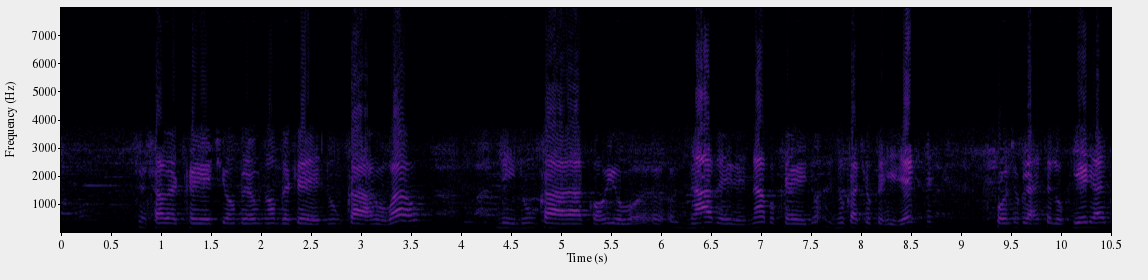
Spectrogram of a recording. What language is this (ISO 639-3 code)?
spa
